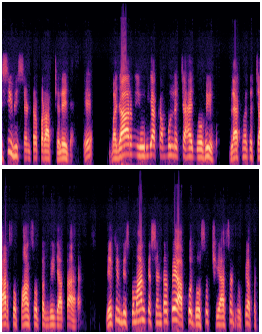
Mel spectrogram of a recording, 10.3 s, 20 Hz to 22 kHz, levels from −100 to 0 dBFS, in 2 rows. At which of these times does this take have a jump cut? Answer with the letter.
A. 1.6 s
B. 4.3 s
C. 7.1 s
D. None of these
D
